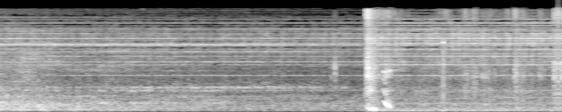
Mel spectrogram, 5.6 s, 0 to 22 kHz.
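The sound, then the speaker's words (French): The 8 o'clock train pulling away with steady mechanical rumble, then a sudden loud burst of high, metallic wheel squealing that continues in sharp, screeching bursts. No one speaks. “Le train de 8 heures.”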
